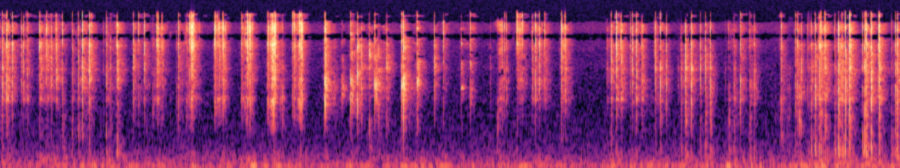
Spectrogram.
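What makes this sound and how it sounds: Long nails tap and scratch on the label and metal screw lid of a filled plastic tube. Rapid, dry, bright clicks and scratchy strokes come in dense bursts, with a short pause near the middle, over a faint low hum. The bursts grow a little louder toward the end.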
